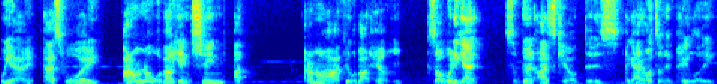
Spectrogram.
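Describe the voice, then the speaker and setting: A laid-back man from the United States chats through his game stream in a relaxed, rambling way. He often restarts and repeats his words. His mic sits a bit far off, with faint game music underneath. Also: medium pitch, moderate pace. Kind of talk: casual gaming stream commentary.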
